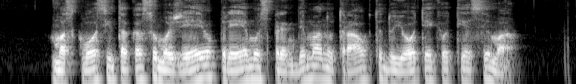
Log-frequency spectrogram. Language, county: Lithuanian, Marijampolė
